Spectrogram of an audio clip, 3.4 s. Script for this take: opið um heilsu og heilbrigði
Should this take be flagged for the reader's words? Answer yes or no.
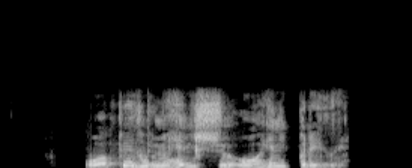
no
